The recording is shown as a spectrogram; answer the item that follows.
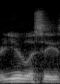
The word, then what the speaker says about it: Ulysses: I already read Finnegan's Wake, of course, but getting into Ulysses now, or Ulysses, that's how he pronounced it.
